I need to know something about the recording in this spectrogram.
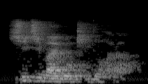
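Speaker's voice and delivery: low, soft, gentle invitation; with God's heart. Acted. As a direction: say it tenderly as God would. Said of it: "하나님의 마음으로 보세요".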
